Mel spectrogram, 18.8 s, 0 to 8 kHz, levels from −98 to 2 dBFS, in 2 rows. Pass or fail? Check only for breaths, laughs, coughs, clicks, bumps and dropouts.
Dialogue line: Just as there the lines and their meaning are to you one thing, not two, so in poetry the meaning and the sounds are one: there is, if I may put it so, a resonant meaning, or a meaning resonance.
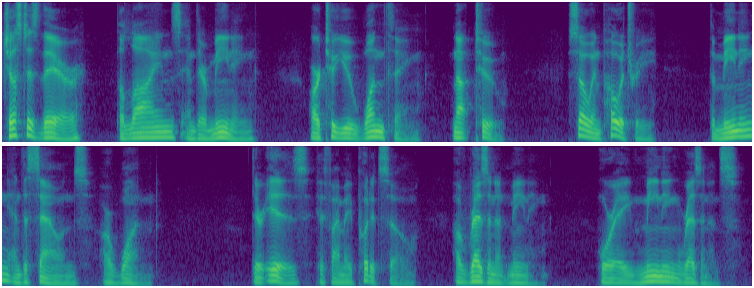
pass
